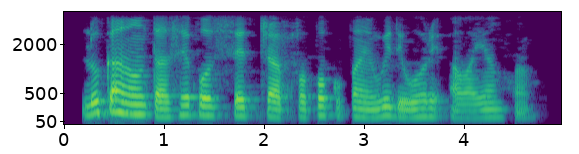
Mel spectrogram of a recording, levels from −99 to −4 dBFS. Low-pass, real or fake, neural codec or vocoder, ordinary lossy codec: 3.6 kHz; real; none; none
